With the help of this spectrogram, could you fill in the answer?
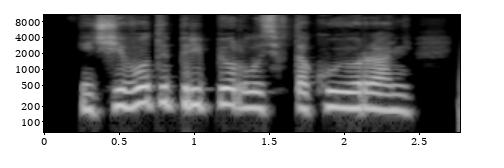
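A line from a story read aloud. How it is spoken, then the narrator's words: Displeased mutter. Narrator (Russian): недовольно буркнула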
